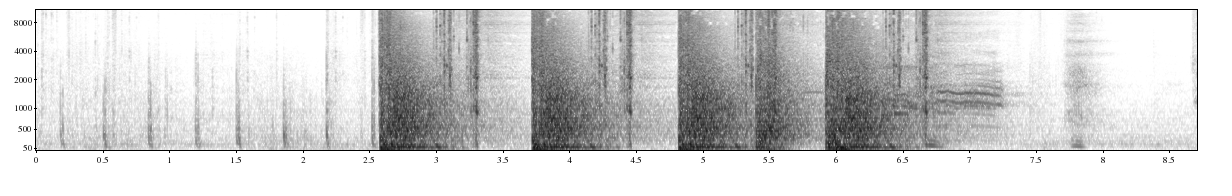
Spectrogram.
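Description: Loud bursts of automatic gunfire in Escape from Tarkov, four long sustained volleys in close succession, preceded by a run of quieter sharp single taps like footsteps or distant shots.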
